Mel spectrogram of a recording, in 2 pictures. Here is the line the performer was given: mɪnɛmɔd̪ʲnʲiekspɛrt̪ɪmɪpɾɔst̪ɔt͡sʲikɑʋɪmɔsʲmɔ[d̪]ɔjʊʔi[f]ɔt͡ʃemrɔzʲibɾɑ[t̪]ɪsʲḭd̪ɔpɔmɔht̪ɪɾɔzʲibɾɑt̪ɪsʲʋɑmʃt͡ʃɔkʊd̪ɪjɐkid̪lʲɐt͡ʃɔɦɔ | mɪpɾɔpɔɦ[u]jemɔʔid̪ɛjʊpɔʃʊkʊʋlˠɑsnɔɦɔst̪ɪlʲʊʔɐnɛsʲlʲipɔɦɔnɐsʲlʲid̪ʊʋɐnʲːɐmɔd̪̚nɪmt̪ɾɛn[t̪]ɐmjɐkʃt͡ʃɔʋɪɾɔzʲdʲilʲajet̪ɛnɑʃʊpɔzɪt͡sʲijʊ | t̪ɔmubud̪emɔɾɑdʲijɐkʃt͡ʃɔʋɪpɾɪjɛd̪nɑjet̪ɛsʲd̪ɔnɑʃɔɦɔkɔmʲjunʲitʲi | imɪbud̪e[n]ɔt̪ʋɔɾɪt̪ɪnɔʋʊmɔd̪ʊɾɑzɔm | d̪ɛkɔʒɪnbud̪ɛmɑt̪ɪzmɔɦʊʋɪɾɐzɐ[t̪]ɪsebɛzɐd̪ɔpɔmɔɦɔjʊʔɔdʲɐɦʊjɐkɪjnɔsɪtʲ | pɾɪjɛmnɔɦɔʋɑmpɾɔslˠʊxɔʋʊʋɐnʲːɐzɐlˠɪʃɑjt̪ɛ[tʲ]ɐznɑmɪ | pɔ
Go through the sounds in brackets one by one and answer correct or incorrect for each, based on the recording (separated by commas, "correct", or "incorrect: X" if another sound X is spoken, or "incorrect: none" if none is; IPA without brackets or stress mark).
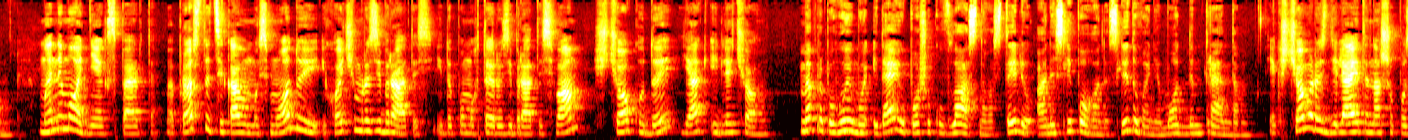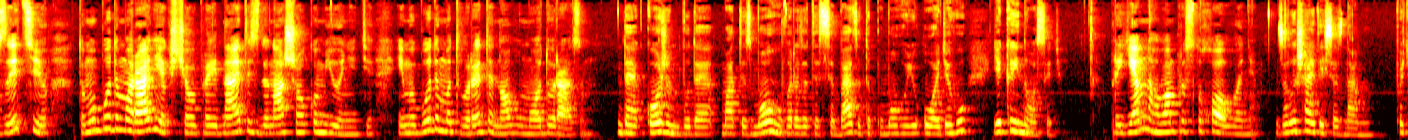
correct, incorrect: x, correct, correct, incorrect: d̪, incorrect: m, correct, incorrect: sʲ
